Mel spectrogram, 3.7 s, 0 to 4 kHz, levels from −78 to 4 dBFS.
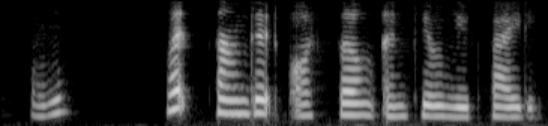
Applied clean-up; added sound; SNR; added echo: neural mask model DeepFilterNet 3.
